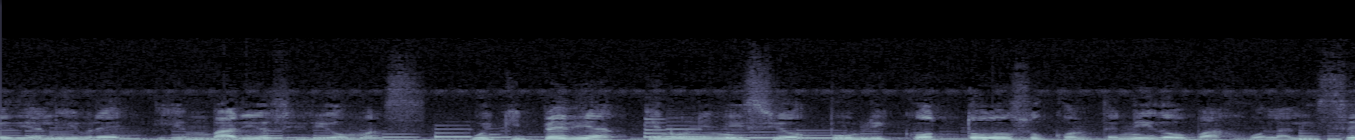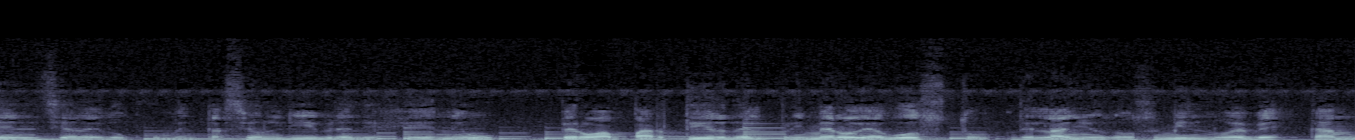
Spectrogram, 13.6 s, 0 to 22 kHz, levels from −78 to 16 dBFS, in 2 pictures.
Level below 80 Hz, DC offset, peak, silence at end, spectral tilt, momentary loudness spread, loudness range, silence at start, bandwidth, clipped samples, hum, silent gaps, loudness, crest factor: -40 dBFS; under 0.1%; 0 dBFS; 0 s; -7.5 dB/octave; 8 LU; 3 LU; 0 s; 14.5 kHz; under 0.1%; none; none; -18 LUFS; 16 dB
